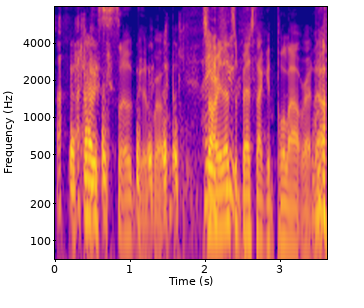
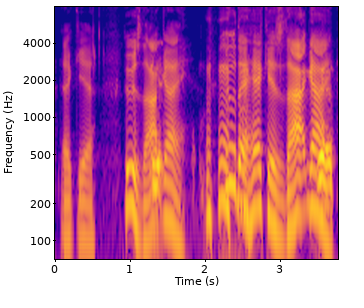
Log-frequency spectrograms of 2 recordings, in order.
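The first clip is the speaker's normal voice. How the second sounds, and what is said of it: Put-on Irish accent. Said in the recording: “That Irish accent ... If you talk like that, maybe we can trick people into thinking he's on.”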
